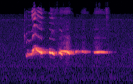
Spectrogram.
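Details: Pet ringneck parrot indoors giving one clear whistled note that bends up, then holds a steady high pitch with small wavers for about two seconds. The room is otherwise quiet.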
